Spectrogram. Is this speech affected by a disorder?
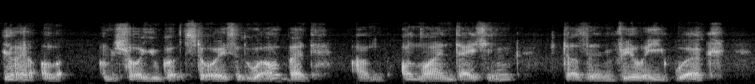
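Yes: cerebral palsy; from birth, born two months premature, died twice at birth, brain damage; wheelchair user, much difficulty with motor function.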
